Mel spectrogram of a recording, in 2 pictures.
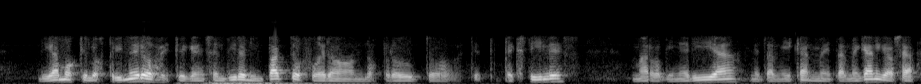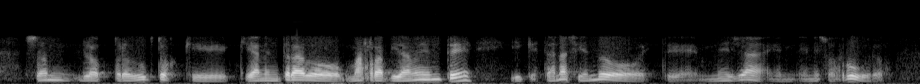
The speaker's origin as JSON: {"language": "Spanish", "town": "Lanús", "region": "Buenos Aires Province", "country": "Argentina", "tie": "born or raised there", "said": "Nosotros en el distrito de Lanús, de donde yo soy oriundo, digamos, hace 60 años que vivo ahí"}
